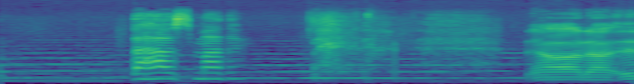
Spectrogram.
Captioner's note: laughs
